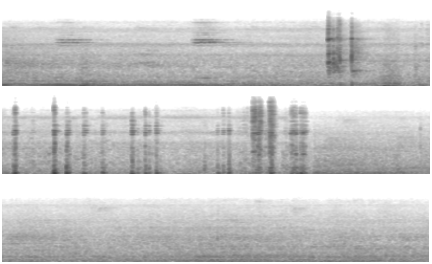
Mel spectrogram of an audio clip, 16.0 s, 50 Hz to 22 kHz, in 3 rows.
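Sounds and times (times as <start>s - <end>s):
steady low hum: 1.2s - 13.0s
kitchen utensils clinking: 4.1s - 9.2s.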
